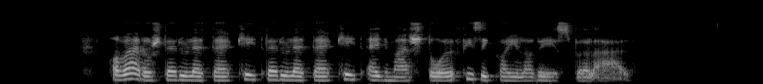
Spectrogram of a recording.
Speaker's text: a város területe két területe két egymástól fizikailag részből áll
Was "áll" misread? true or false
false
